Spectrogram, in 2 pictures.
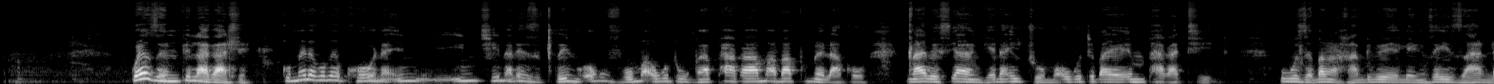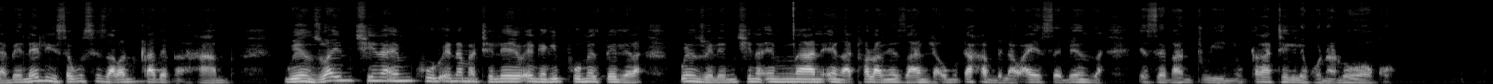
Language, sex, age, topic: North Ndebele, male, 50+, health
